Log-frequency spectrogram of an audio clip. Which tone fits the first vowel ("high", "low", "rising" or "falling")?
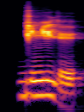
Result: high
